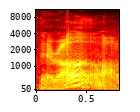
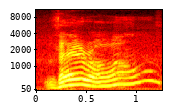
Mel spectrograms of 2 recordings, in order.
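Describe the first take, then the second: First: It is said in a normal voice. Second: It is said in a put-on voice.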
